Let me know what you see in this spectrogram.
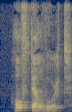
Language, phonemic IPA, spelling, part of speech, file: Dutch, /ˈɦoːftɛlʋoːrt/, hoofdtelwoord, noun, Nl-hoofdtelwoord.ogg
- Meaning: cardinal number word, numeral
